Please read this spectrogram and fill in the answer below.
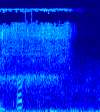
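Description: A fine shower of water spraying onto wet soil, cutting off suddenly about one and a half seconds in.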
